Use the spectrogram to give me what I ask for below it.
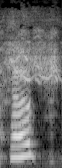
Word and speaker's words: Koch: The Koch Brothers? Koch? How do you say them? – Just like that.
